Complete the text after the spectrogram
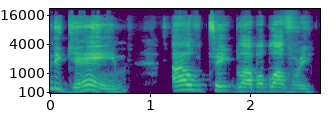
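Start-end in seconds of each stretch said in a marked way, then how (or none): none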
